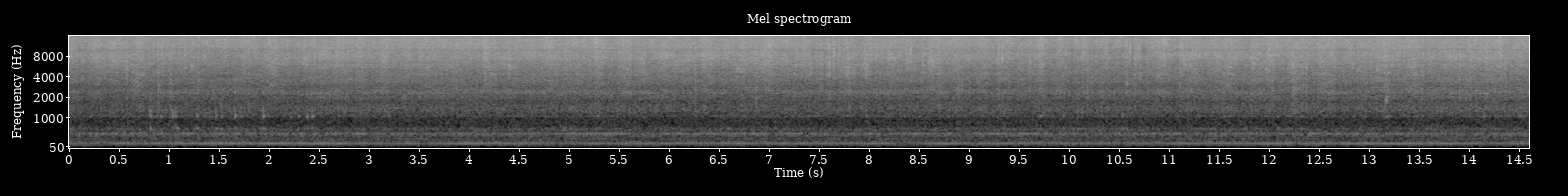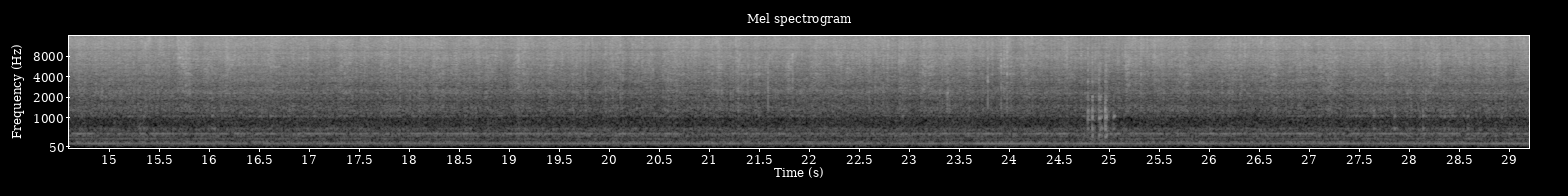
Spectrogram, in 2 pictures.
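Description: Diced bacon and onion sizzling steadily in oil in a frying pan over medium-high heat, stirred with a spatula, over a steady low hum.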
